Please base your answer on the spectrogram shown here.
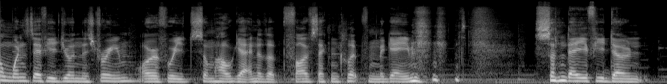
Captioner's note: laugh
